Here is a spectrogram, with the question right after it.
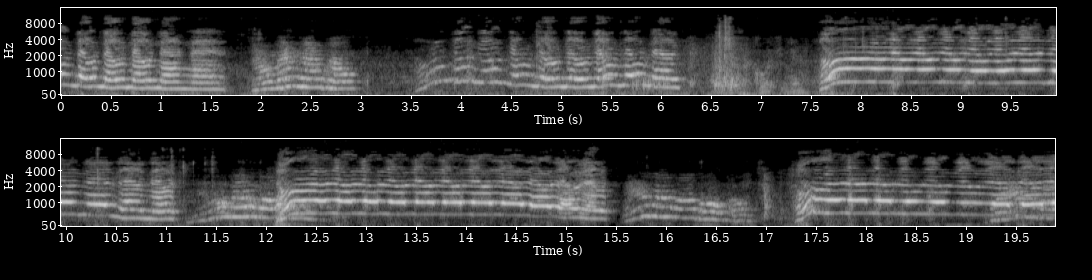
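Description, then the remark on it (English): A cat in a YouTube video meows over and over, starting with shorter cries and building into long, drawn-out yowling wails, loud and continuous with only brief pauses between calls. “Oh, that go to the cat YouTube thing.”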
